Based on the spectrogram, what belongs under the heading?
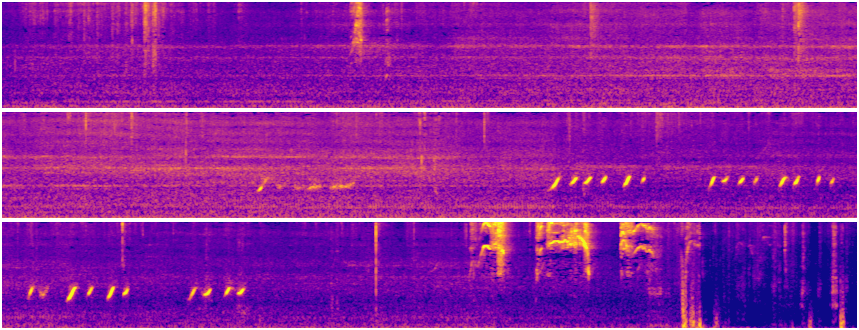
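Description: Steady low rumble of wind and handling on the microphone, with several bursts of quick, falling high chirps from a bird in the middle. Near the end come loud rustling and a thump as the camera is swung down.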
